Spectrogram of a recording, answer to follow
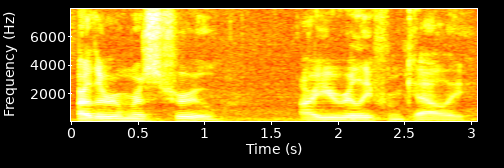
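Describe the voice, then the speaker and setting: A young man running a mock-serious interview with deadpan, formal questions. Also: on the low side, normal speed, a little hiss or hum.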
